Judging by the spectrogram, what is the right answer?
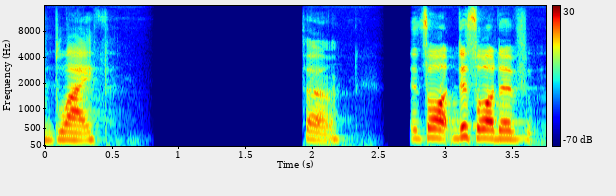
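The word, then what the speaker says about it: Blaidd: So my favorite guy, definitely not a furry, Blythe, is pronounced B like this. So it looks like Blade, but it's Blythe.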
